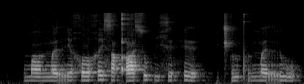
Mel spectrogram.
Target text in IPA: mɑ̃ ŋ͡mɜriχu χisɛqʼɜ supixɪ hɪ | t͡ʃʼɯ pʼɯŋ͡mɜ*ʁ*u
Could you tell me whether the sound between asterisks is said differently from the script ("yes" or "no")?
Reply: yes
